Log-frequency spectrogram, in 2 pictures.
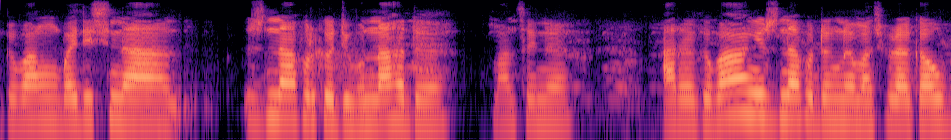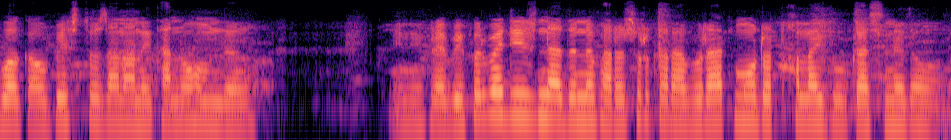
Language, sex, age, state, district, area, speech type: Bodo, female, 45-60, Assam, Udalguri, urban, spontaneous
